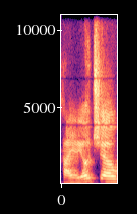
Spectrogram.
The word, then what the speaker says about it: Calle Ocho: The owners of Ball and Chain also own another establishment called Taquerias El Mexicano, which is also a long-standing establishment on Calle Ocho. She pronounced that right, didn't she?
